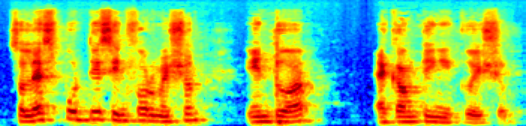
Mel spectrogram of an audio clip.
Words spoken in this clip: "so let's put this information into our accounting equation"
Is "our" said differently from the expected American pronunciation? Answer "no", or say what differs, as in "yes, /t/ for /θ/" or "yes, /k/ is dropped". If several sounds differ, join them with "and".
no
